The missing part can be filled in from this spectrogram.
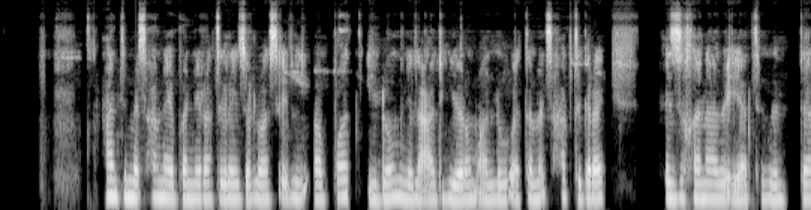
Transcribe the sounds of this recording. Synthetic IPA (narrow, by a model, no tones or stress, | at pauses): ħant̪ʰimɐt͡sʼħafnajband̪eɾat̪ʰɨɡɾajzɐlːowasɨʔliʔaβat̪ʔid̪o̞mnɨla̰ʕa̰d̪jɛɾo̞mʔa̰lːɐwuʔɐt̪ʰɐmɐt͡sʼħaft̪ʰɨɡɾaj | ħɨzɨxɐnaβɐ̰ʔja̰t̪ʰɨβɨld̪̥ɐ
